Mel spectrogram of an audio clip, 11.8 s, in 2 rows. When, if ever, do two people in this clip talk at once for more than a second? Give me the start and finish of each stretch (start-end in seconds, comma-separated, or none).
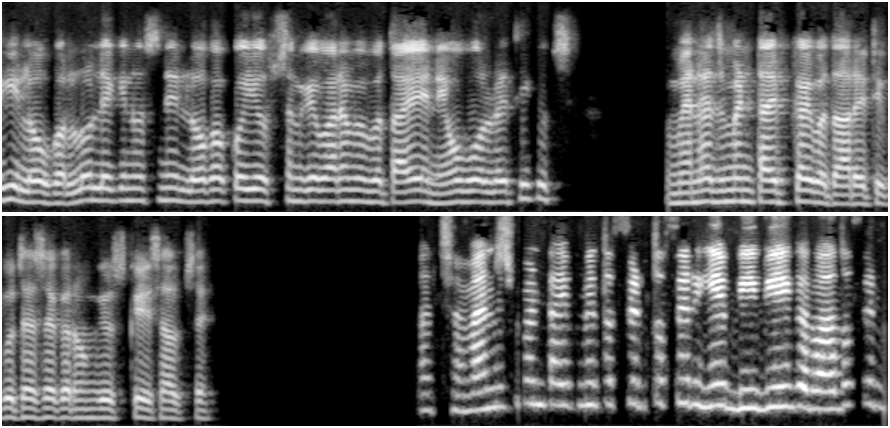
none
